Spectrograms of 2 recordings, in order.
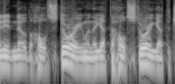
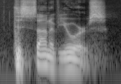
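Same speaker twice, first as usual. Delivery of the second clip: dripping with disdain, scornful; 2 semitones lower than usual. Acting out the older son's words to his father: reading with disdain. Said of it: "You hear the disdain in this?".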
